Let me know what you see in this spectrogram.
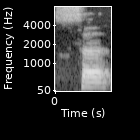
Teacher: और रगड़ के साथ गर्म वायु बाहर निकलती है। जैसे स बोल के देखो आप स रगड़ खा रही है ना जीवा थोड़ी वो अंदर। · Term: उष्म या संघर्षी व्यंजन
